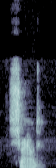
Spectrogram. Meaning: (noun) 1. That which clothes, covers, conceals, or protects; a garment 2. Especially, the dress for the dead; a winding sheet 3. That which covers or shelters like a shroud
- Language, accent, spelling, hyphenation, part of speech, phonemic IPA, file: English, Southern England, shroud, shroud, noun / verb, /ˈʃɹaʊ̯d/, LL-Q1860 (eng)-shroud.wav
